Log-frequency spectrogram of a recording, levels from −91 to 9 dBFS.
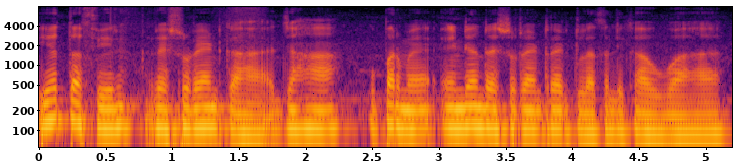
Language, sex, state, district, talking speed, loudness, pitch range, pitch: Hindi, male, Jharkhand, Palamu, 185 wpm, -14 LUFS, 95-110 Hz, 105 Hz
